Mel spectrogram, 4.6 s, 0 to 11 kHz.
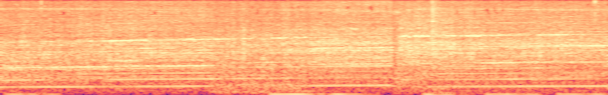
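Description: Ferrari 488 GT3 Evo engine at Silverstone in iRacing, a loud close-up drone held steady then swelling with upshifts and rising revs, with no talking.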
